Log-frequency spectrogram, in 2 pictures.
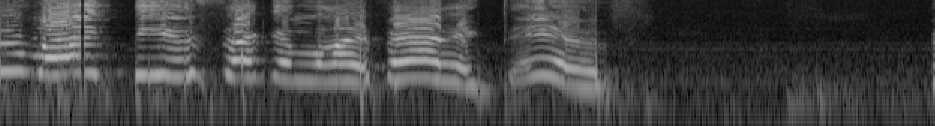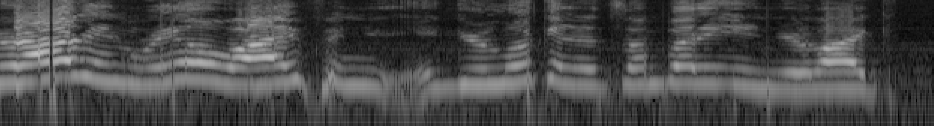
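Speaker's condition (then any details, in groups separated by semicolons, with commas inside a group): Cerebral palsy; speech sounds drunk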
